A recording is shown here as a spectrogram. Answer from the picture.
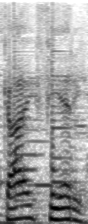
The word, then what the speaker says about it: Guy Fieri: Editor's note, it's pronounced Guy Fieri.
